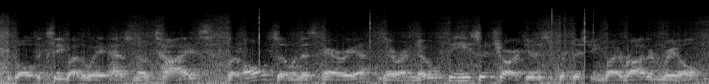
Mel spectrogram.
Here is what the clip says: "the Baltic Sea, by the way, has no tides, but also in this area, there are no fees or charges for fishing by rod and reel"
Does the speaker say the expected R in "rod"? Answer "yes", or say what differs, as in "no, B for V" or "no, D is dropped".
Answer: yes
